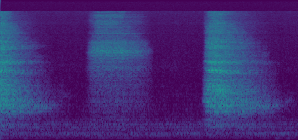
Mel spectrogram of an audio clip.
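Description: Deep breathing during a hamstring stretch in a mobility workout: three slow, close breaths, each a soft airy rush lasting about a second, with brief quiet gaps between them and no talking.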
